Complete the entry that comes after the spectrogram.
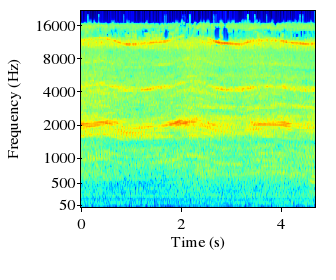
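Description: Electric buffer whirring at high speed while polishing oxidized boat gelcoat, a steady loud whine with strong tonal bands, continuous and close with no talking.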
